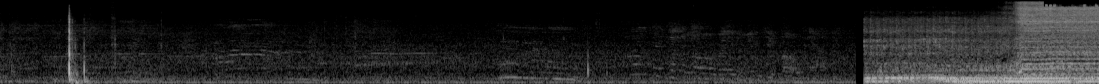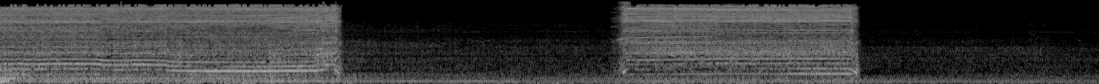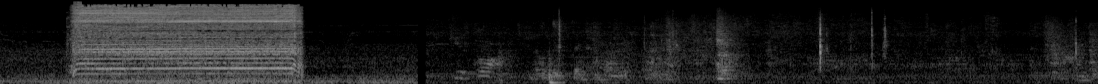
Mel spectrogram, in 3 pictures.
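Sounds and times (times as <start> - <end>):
cordless drill motor whine: 8.7 - 14.5, 17.1 - 19.6, 22.6 - 25.0.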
